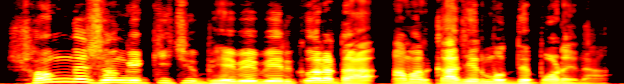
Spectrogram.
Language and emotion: Bengali, angry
